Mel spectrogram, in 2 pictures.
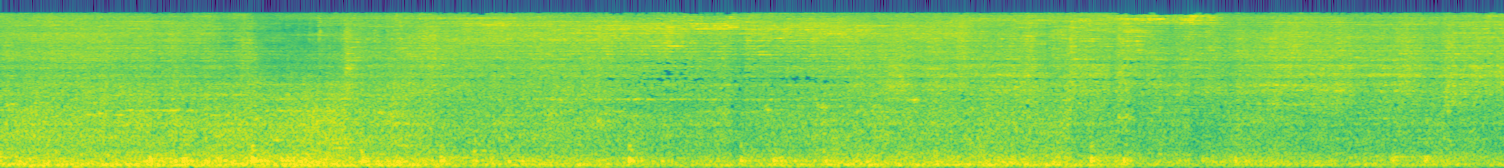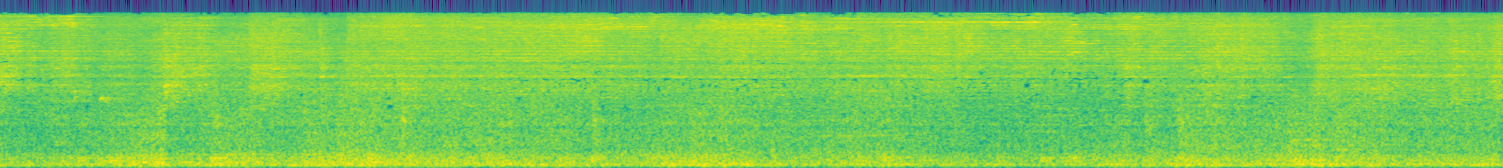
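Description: Container freight train's wagons rolling steadily past: a continuous rumble of wheels on rail with a strong hiss over it.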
